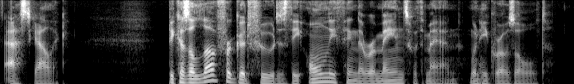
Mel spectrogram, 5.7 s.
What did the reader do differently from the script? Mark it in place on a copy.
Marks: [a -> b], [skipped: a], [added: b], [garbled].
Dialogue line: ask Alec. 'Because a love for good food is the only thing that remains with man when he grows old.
[ask -> asked] Alec. 'Because a love for good food is the only thing that remains with man when he grows old.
